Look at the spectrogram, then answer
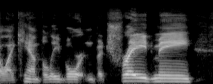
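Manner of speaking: ordinary talk, nothing marked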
